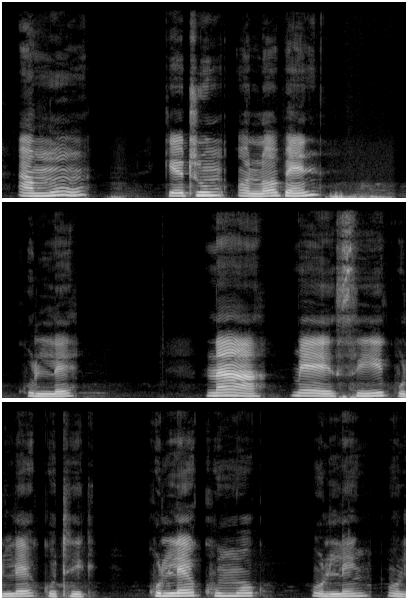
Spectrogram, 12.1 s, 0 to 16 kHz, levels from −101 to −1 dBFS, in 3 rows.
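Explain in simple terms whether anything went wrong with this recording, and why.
Nothing went wrong: the speech recording shows no audible technical fault at any point.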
